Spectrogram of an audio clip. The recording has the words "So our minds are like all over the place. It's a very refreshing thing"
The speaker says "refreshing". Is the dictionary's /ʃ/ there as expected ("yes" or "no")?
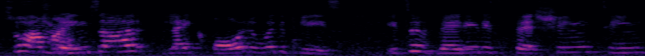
yes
